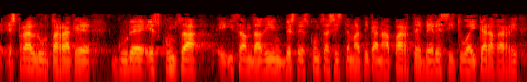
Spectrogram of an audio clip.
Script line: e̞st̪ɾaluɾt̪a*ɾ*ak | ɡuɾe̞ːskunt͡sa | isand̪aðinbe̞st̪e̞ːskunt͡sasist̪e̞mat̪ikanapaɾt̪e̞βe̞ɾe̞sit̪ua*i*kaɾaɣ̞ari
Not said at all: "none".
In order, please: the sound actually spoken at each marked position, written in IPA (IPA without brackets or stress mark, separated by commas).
r, i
